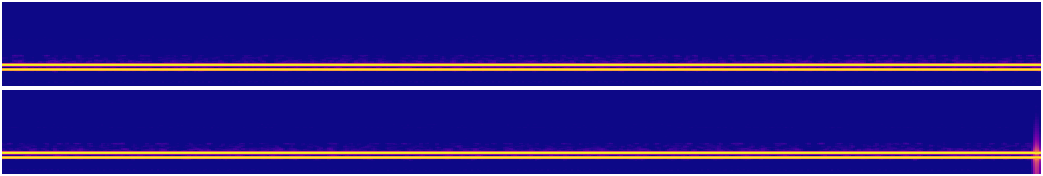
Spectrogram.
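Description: Broadcast line-up test tone sent with colour bars on a satellite TV feed: two pure tones sounding together, held steady at a constant pitch and level.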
